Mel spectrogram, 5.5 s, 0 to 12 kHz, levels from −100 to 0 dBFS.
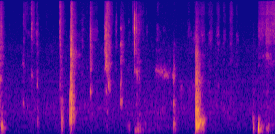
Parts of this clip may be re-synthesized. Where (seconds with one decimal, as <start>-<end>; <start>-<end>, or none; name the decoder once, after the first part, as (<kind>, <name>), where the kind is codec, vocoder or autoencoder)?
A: none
